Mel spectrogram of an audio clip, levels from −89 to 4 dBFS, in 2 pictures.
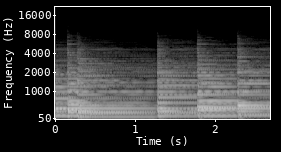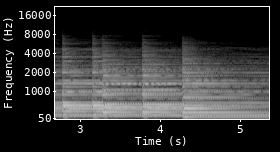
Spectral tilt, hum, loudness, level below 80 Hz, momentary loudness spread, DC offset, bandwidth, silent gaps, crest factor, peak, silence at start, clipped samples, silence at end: -8.5 dB/octave; none; -24 LUFS; -56 dBFS; 7 LU; under 0.1%; 7.2 kHz; none; 14 dB; -10 dBFS; 0 s; under 0.1%; 0 s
